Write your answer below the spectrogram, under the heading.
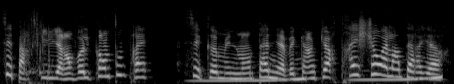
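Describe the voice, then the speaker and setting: A cheerful little female snow monkey from a cartoon, high-pitched and bouncing all over her range. She explains things in a friendly, patient way. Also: lively intonation, brisk, a bit bright, slight background noise. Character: cheerful female Japanese macaque. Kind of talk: animated cartoon dialogue.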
